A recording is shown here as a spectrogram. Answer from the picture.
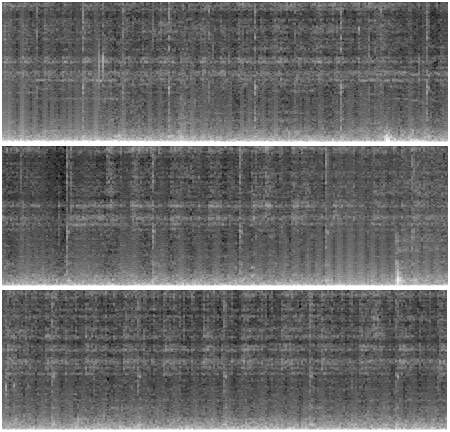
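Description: Car interior noise: engine and road rumble as the car slows to a stop, easing after a couple of seconds into the steady low hum of the engine idling.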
